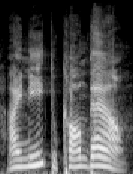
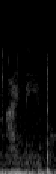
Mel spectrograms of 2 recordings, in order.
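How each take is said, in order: First: Drawn-out, clearly voiced self-instruction; slow, deliberate phrase. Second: Very faint whispered echo. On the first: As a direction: say it slowly and firmly. English calming phrase, full-voiced take. (phrase lente, posée et appuyée) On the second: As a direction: whisper it under your breath. Same phrase repeated whispered. (chuchoté, à peine audible) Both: Shown as a demonstration.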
